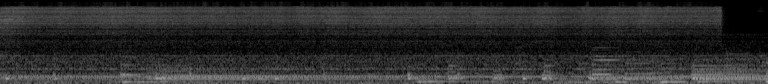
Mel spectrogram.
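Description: An airbrush spraying paint gives a steady, close hiss that runs almost unbroken, with small shifts in pitch from the compressor and airflow and no speech.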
